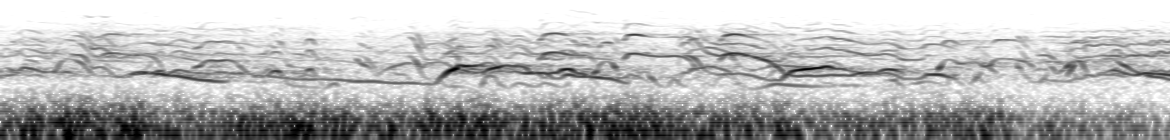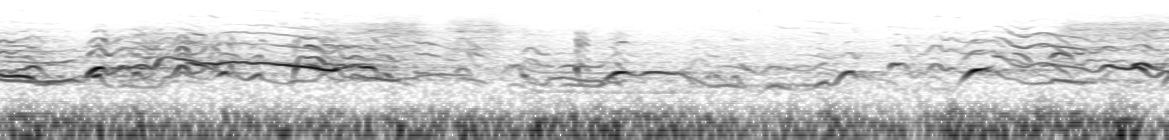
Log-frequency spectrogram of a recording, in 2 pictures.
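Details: Wolves howling on the Sharr mountains: a chorus of overlapping wavering howls that rise and fall and bend sharply, mixed with shorter yipping notes, running throughout over a steady low rumble of wind.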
